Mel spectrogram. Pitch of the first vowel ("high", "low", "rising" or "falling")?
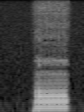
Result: high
